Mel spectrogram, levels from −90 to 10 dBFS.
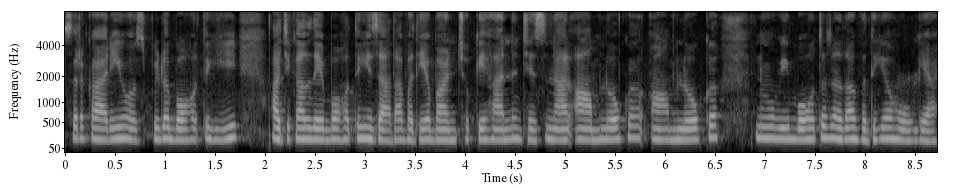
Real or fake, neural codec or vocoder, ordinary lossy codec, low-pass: fake; codec, 16 kHz, 4 kbps, X-Codec, WavLM features, trained on Multilingual LibriSpeech; none; none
